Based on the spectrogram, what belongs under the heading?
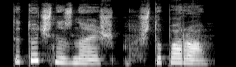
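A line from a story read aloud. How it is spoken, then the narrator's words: Muttered. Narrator (Russian): пробормотала я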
